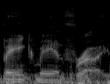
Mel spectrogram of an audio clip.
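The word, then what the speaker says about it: Bankman-Fried: FTX Sam bankman fry that's how it's spelled it so I'm gonna say it Bank man fried I mean come on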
